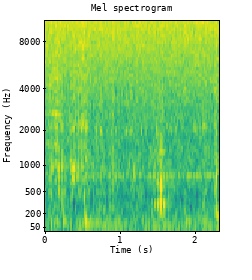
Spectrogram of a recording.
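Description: Near silence: a few faint small clicks as needle-nose pliers work inside a plastic fuse-holder connector.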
